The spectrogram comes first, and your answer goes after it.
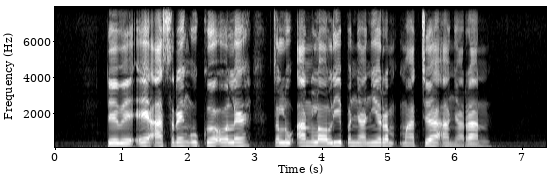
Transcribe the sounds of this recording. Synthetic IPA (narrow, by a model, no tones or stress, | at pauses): d̥e̤weʔeʔasɾɪŋuɡ̥ɔ̤olɛht͡ʃəluʔanlolipəɲaɲiɾəːad̥ʒ̥a̤aɲaɾan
